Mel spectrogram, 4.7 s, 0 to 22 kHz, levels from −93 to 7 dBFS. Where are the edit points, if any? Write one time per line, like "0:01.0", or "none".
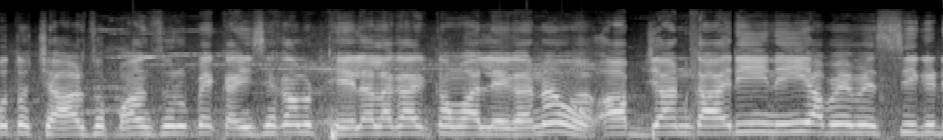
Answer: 0:03.0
